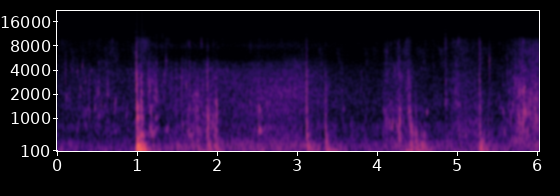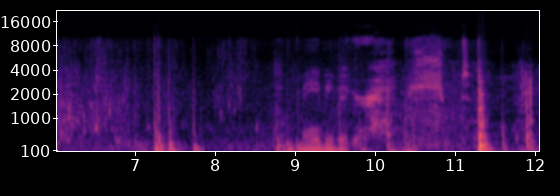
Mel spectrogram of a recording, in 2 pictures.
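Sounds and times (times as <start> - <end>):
soft swishes of water: 0.0 - 12.0
thump against canoe hull: 1.0 - 2.1, 4.2 - 5.8, 7.0 - 7.9, 8.7 - 9.1, 11.2 - 12.0.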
